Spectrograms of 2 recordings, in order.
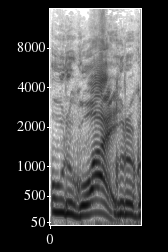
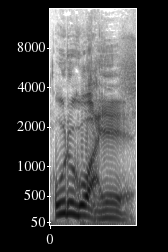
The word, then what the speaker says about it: Uruguay: You said it right. I anglicized it. It's Uruguay. – Uruguay.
